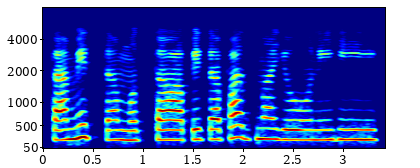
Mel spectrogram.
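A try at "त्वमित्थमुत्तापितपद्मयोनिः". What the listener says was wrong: second line. Twamittam. Twa sound. I think you said tam. It's twa. Twamittam uttapita.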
